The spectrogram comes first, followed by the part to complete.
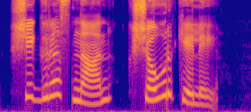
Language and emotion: Marathi, neutral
